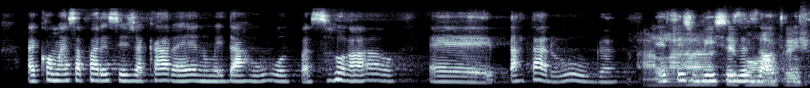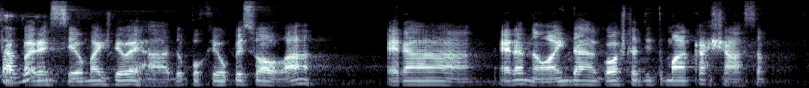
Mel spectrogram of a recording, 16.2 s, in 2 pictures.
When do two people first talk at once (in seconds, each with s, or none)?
6.4 s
